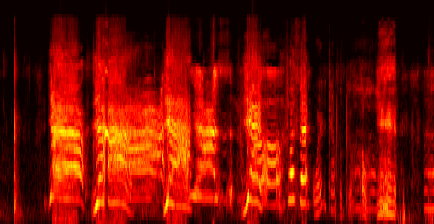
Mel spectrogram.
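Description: A boy shouts and cheers excitedly close by.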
